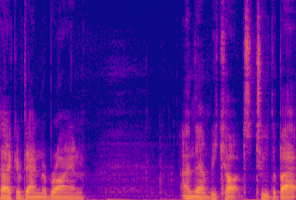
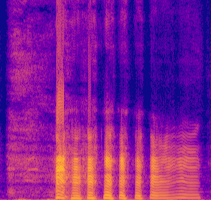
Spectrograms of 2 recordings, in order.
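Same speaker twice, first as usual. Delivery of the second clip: loud, higher staccato cackle; villainous laugh; 4 semitones higher, 8 dB louder than usual. Acted. Wrestler taunting rivals in a promo, villainous cackle.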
